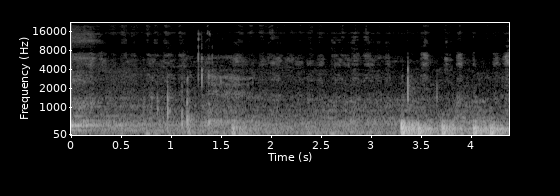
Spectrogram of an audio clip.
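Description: Chalk or marker scratches across a board during a math lecture, with faint intermittent strokes followed by a firmer burst of quick taps and scrapes near the end, close and fairly quiet.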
